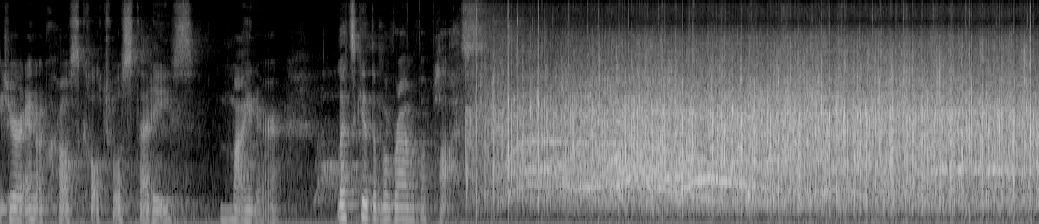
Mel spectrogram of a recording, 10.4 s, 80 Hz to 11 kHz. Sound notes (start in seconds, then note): 4.7 attendees applauding; 4.8 audience whooping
